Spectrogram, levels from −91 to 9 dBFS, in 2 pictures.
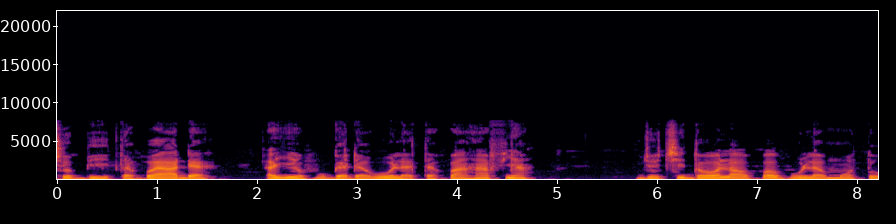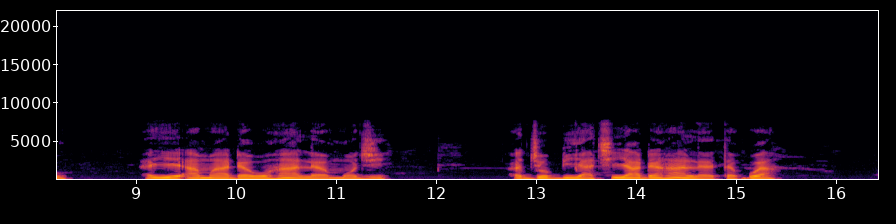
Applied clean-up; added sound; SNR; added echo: none; none; none; none.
